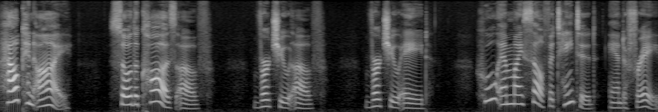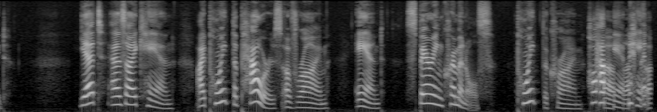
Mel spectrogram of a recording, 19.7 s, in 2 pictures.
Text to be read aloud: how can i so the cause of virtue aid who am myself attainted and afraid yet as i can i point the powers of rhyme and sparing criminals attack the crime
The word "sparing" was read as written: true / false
true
